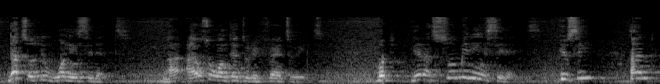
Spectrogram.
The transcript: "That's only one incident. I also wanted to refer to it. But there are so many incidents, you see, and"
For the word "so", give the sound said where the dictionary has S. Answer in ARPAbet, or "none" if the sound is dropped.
S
